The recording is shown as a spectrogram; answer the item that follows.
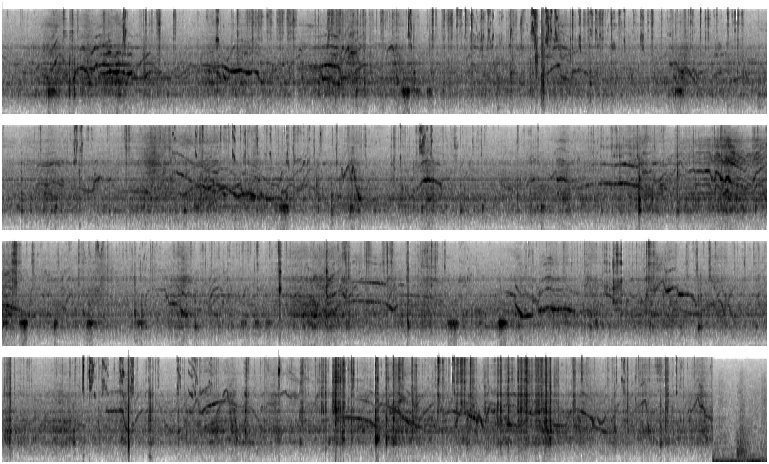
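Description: Fast-forwarded recording of workshop tidying: dense, rapid high-pitched chirps and squeaks with quick clicks and clatter of metal parts, thin and without any low end.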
